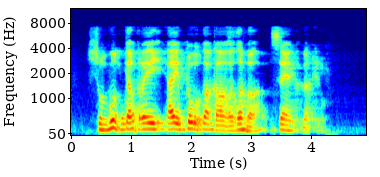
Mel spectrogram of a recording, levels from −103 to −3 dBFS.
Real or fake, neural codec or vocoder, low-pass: fake; codec, 16 kHz, 1 kbps, FunCodec, trained on LibriTTS, 50 frames a second; 7.2 kHz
